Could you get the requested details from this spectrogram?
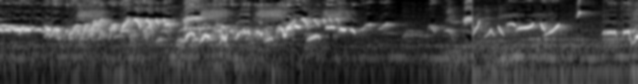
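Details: Evening lure song of a white-rumped shama, meant to draw other birds to answer: a rapid tumbling stream of varied warbled whistles and trills, pausing briefly, then resuming with looping slurred notes.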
